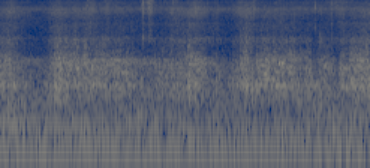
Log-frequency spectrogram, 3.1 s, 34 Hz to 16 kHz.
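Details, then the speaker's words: Isuzu D-Max 2012 with an idling engine after a steering wheel change: soft swishing rubs come and go as the wheel turns, because the plastic column cover was fitted too deep and rubs the wheel. "อันนี้ท่านี้รู้เลยสีมาจากอันนี้สีมาจากอันนี้ตัวนี้เพราะว่าช่างคนที่เขาใส่อ่ะเขาใส่ตัวพลาสติกครอบอ่ะลึกลงลึกเกินไปหน่อย"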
